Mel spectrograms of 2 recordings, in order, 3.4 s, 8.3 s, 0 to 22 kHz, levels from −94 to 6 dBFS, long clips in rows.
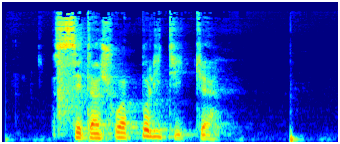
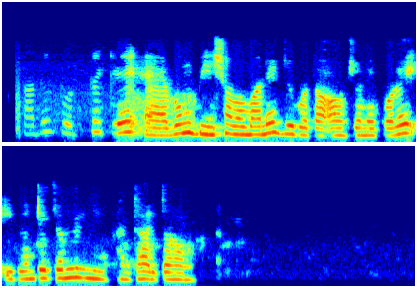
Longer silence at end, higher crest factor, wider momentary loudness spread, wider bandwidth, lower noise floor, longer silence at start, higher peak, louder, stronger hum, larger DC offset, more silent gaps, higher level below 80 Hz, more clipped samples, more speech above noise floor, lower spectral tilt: second, 0.4 s vs 2.2 s; first, 20 dB vs 14 dB; first, 20 LU vs 13 LU; first, 17 kHz vs 7.6 kHz; second, -64 dBFS vs -77 dBFS; first, 0.5 s vs 0.25 s; about the same, -2 dBFS vs -2 dBFS; second, -19 LUFS vs -15 LUFS; neither; neither; neither; first, -44 dBFS vs -60 dBFS; neither; second, 45 dB vs 62 dB; second, -3.5 dB/octave vs -6.5 dB/octave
